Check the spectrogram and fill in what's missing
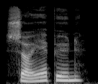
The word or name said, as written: soja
